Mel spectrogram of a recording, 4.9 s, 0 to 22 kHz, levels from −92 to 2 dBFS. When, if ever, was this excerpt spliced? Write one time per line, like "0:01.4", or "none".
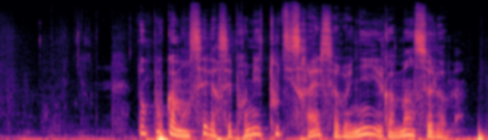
0:03.8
